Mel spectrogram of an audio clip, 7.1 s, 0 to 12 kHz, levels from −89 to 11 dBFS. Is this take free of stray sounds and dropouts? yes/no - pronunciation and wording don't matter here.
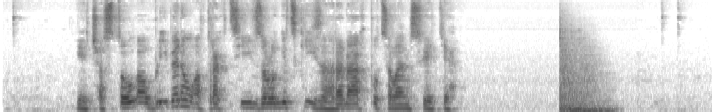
no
